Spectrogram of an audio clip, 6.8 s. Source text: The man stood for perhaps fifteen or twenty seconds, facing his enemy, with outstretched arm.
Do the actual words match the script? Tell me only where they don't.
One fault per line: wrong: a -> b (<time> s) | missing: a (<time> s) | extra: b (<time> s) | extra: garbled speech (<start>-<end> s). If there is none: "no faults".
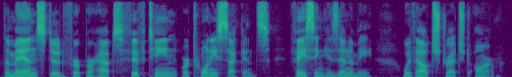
no faults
